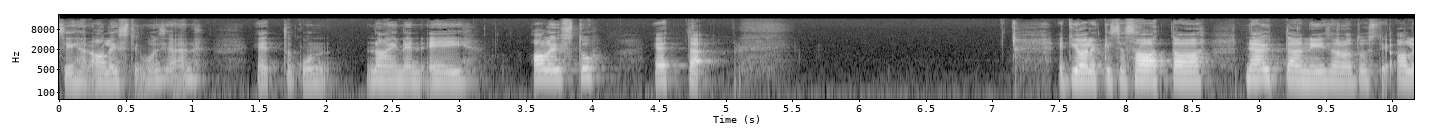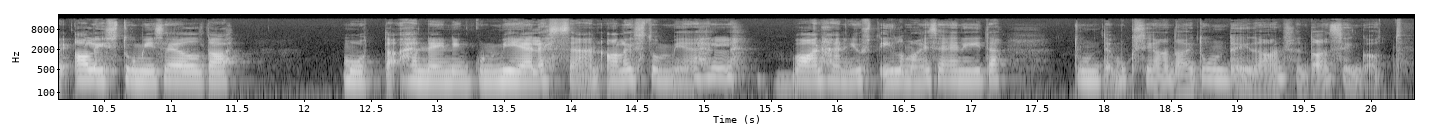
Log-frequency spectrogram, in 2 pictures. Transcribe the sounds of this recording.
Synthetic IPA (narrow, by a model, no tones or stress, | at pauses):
siːɦenʔɑlist̪umusḛːn | et̪ːækun | nɑinenei | ɑlist̪u | et̪ːæ | et̪joilːekːisesɑːt̪ːɑːnæyt̪ːæːnniːnsɑnot̪ust̪ḭʔɑliʔɑlist̪umiselt̪ɑ | mut̪ːɑ̰hænːeiniːŋkunmielesːæ̰ːnɑlist̪ummiæhelːeʋɑːnhænjust̪ilmɑiseːniːt̪æ | t̪unt̪emuksiɑ̰ːnt̪ɑ̰it̪unt̪ḛit̪ɑ̰ːnsent̪ɑ̰nsːiŋkɑ̰ut̪ːɑ̥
